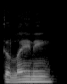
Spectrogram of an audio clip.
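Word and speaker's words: Dulaney: A lot of people will pronounce it with D, but it's D. Delaney.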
